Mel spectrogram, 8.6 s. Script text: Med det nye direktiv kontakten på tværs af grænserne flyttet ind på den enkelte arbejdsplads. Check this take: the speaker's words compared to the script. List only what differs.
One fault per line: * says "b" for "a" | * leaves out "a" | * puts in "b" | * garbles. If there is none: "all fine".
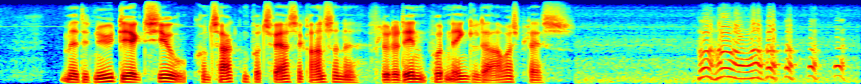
all fine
